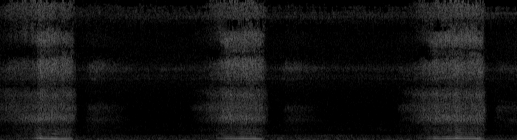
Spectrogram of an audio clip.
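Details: Domestic cat named Baekho, a clingy pet, snoring in its sleep for the first time; three separate snores, each a rough, nasal, droning breath with a slightly falling pitch, spaced about three seconds apart against quiet room background.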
